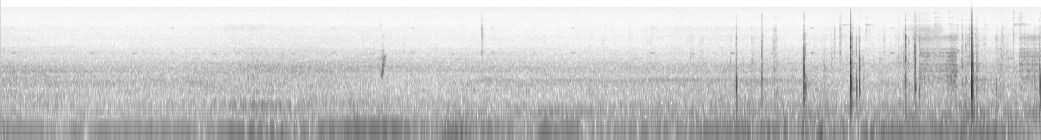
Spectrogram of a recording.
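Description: A car engine hums steadily from inside the cabin as the car drives.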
